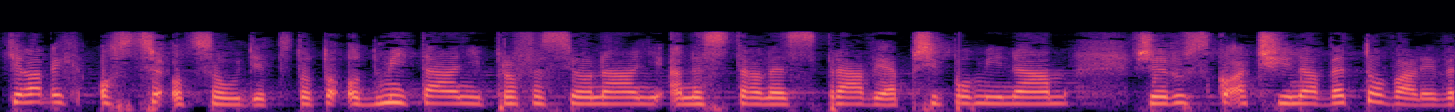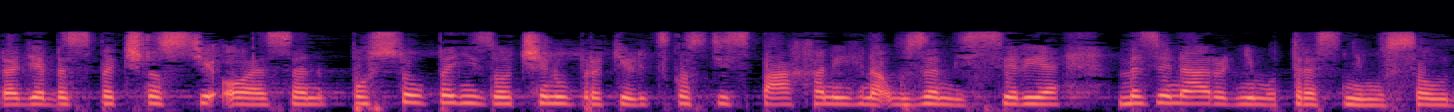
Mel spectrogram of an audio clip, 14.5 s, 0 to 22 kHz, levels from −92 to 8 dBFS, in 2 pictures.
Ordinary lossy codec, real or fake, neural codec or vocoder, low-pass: none; real; none; none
